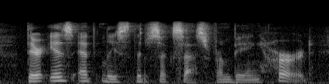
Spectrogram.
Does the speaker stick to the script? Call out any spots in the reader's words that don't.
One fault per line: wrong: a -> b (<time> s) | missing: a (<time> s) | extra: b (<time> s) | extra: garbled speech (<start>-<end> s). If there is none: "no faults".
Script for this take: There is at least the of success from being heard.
no faults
